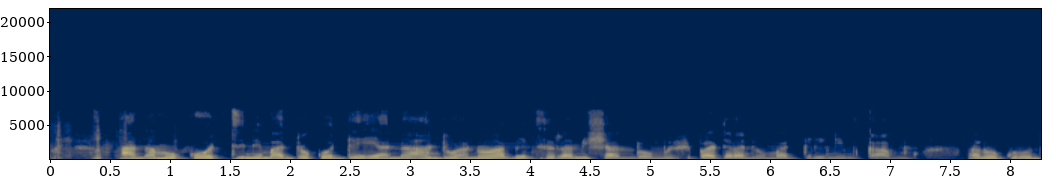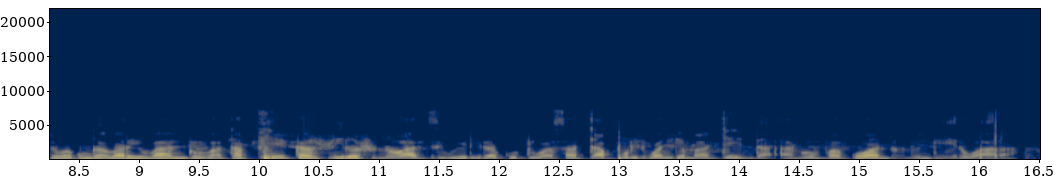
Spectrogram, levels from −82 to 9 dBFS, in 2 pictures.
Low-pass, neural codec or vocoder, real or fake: 7.2 kHz; none; real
